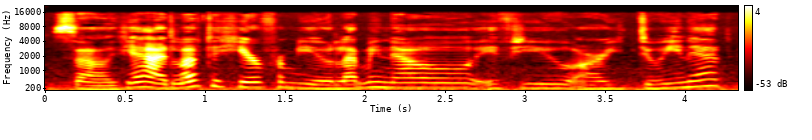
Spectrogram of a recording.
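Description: The woman's voice has a dry sound with no echo, and there is noticeable background noise. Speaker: vlogger. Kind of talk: casual vlog chat. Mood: upbeat, excited. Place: car. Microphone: phone near.

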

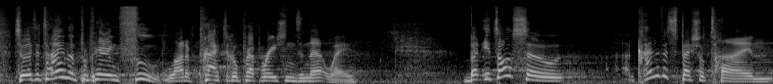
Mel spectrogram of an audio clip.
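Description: Speaking rather fast, a man lets his pitch leap across a very broad range. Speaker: pastor. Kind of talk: sermon. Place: church. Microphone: lapel.

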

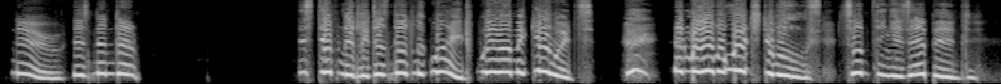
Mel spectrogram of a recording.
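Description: A cartoonish character voice at an extremely high pitch. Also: moderate pace. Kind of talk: children's puppet show. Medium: puppet.

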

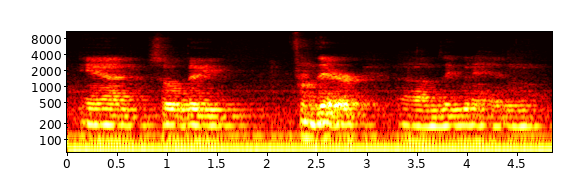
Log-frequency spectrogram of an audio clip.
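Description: Against noticeable background noise and strong room echo, a man speaks with a very deep, low pitch and ordinary pitch variation. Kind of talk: meeting answer to public comment. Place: meeting room.

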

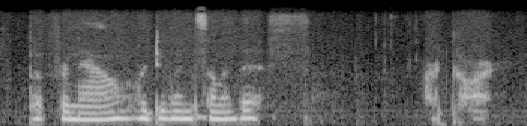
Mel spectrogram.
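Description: The voice is whispering. It is soft-spoken. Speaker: ASMR creator and streamer. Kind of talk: ASMR educational talk while gaming. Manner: whispered, soft-spoken.

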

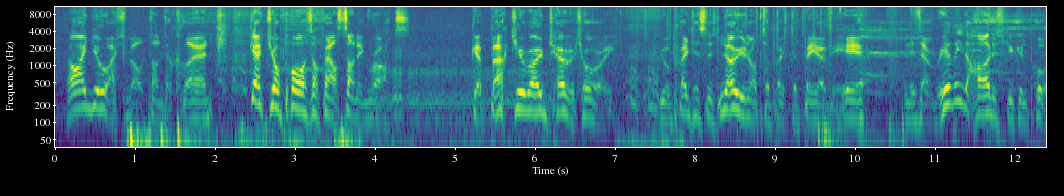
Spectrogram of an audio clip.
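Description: A man's cartoonish character voice, fairly high in pitch, with clear background noise. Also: moderate pace. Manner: gruff, scornful.

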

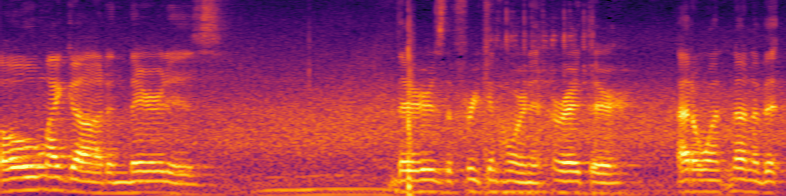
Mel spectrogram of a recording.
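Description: A man talks very slowly, leaving long, frequent pauses, with noticeable background noise behind him. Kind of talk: casual exploration commentary. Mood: nervous, wary of hornets. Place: empty room. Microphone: phone near.

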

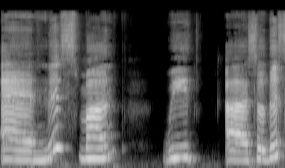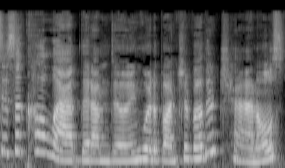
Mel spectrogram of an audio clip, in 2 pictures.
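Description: A woman talks fairly slowly, and the background stays quiet. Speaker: crochet channel host. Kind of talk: casual vlog chat. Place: home room. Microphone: phone near.

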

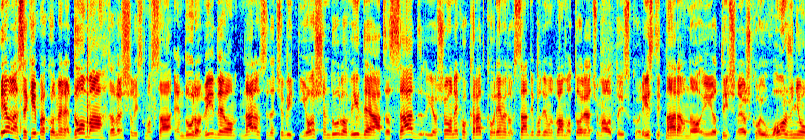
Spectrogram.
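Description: Speaking at a fairly quick pace with hardly any pauses, a man uses a high pitch and ordinary pitch variation. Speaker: motorbike vlogger. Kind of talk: casual vlog chat.

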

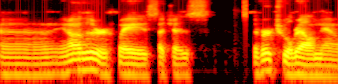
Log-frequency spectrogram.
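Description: An unremarkable speaking voice from a man, fairly low in pitch with ordinary pitch variation, in a dry sound with no echo against a quiet background. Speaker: presenter. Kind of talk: lecture. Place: home room. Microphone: video call.

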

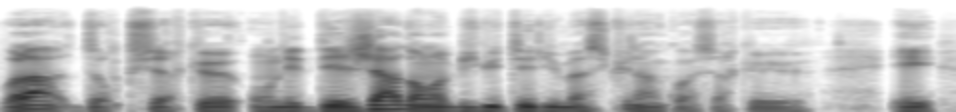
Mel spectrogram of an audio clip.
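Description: Fairly even intonation and a fairly quick pace mark this man's medium-pitched voice. The recording is very clean with a silent background and a dry, close sound with no echo. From Paris suburbs (Bobigny). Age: 40s. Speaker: musician and theatre actor. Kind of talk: interview conversation.

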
